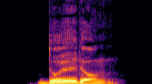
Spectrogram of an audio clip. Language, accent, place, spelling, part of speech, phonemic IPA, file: German, Germany, Berlin, Duldung, noun, /ˈdʊldʊŋ/, De-Duldung.ogg
- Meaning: 1. tolerance 2. temporary suspension of the deportation of a foreign individual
